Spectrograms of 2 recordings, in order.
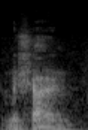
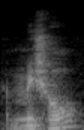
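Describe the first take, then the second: First: The name is said with a plain English accent. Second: The name is said with a French accent. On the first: "there you go" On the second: "I'm saying that with a uh, French accent for some reason"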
